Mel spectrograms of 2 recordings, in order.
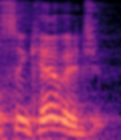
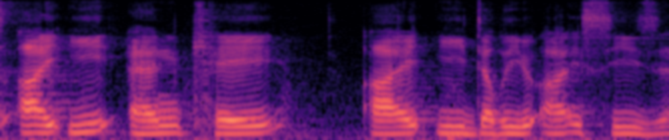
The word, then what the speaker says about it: Sienkiewicz: It's S I E N K I E W I C Z. Wow. So cool. And I know that because I pronounced it Sienkiewicz. Oh, Sienkiewicz. I said no.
